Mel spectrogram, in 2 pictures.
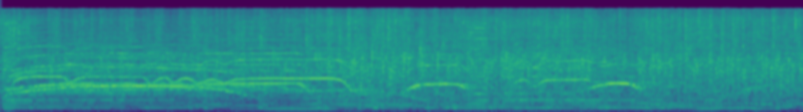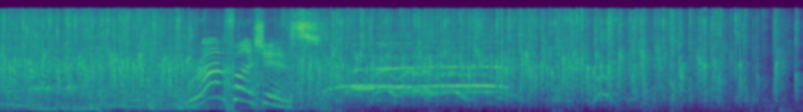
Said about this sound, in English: So please, yes, yes, energy like that, audience. I like it. Keep those woos going for our friend, Ron Funches.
